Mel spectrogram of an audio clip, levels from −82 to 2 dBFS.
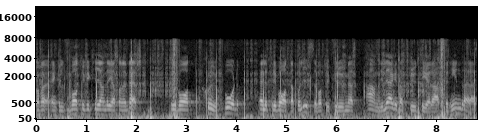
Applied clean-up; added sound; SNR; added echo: none; Writing; 1 dB; none.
